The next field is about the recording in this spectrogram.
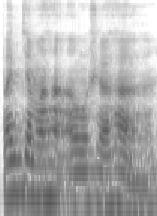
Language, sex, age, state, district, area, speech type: Sanskrit, male, 30-45, Karnataka, Dharwad, urban, spontaneous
